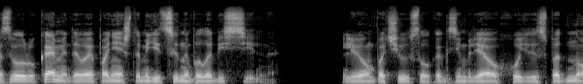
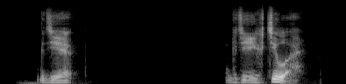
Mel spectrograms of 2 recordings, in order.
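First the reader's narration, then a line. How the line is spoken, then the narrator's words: Hoarse question. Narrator (Russian): хрипло спросил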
